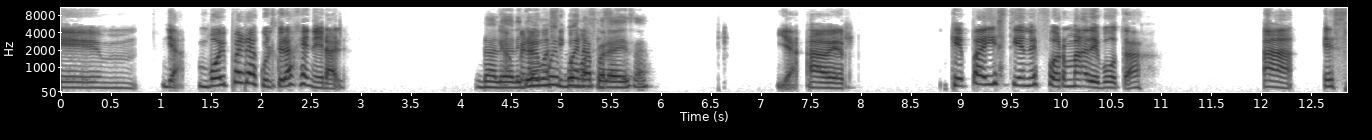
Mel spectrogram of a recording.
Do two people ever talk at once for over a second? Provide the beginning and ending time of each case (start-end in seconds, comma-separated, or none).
4.3-5.6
